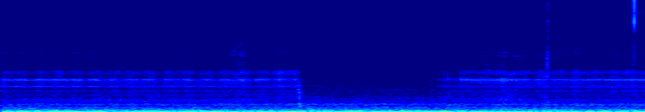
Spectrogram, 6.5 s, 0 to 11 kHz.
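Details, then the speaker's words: PlayStation 2 SCPH-30001 after a laser swap, reading a DVD with the drive mechanism not screwed down: a low, steady buzzing rumble while the disc spins; vibration from the loose mechanism. "yeah don't worry about that noise it's just because I don't have the screws in it it's vibrating"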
